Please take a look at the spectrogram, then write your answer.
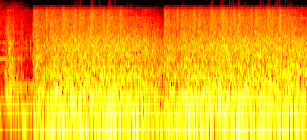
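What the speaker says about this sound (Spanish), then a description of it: "Hay disparos por allá." Sustained gunfire in the battle-royale video game Free Fire, loud and dense automatic bursts rattling continuously for about two seconds after a brief quiet start.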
